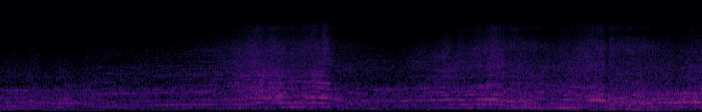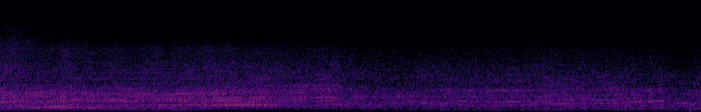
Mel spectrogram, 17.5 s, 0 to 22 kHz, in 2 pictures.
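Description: Modified race cars on a speedway oval during a 20-lap feature, their engines blending into a continuous distant roar that swells and fades slightly as the pack circles, with no voices.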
